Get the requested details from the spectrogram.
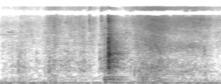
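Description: A heavy roll thumps down upright onto a tiled floor.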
